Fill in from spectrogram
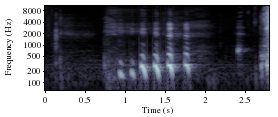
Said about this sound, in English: Bless you.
